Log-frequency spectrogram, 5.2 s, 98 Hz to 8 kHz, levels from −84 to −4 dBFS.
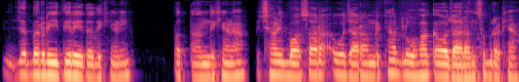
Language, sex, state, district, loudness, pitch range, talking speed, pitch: Hindi, male, Uttarakhand, Tehri Garhwal, -18 LUFS, 135-145 Hz, 205 wpm, 140 Hz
